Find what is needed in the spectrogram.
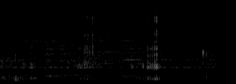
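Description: Faint scratching of a broad-nibbed pen on squared paper as letters are written: two brief scratches, about a second in and again half a second later.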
